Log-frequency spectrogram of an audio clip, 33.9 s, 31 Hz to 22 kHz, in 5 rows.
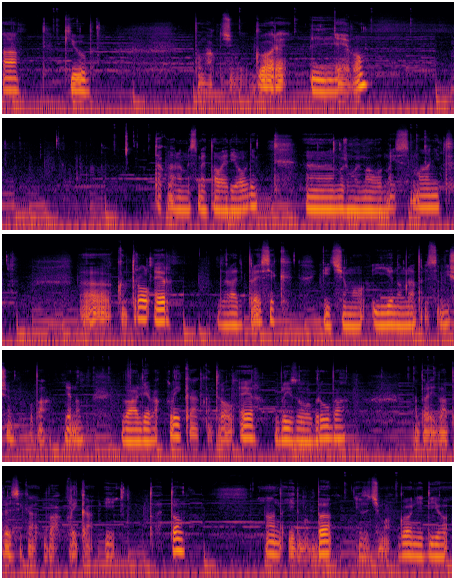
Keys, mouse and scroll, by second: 3.6-5.3 drag, 5.6-7.0 drag, 7.0 middle click, 7.2 click, 7.4-8.5 middle drag, 8.5-10.2 drag, 11.8 s, 13.4-16.0 middle drag, 15.8 ctrl+r, 23.7 ctrl+r, 28.9 a, 31.7 b.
